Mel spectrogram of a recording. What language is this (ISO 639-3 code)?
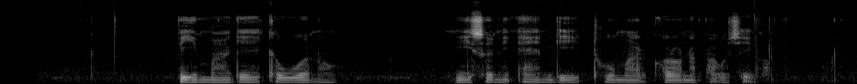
luo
